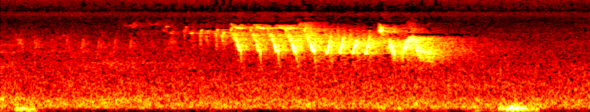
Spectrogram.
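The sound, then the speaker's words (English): A male chaffinch sings a single song phrase in an English woodland in early spring: a quick descending run of bright repeated notes ending in a flourish, against quiet woodland ambience, with a soft low thump near the end. “There's that male chaffinch again.”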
